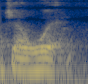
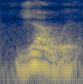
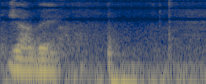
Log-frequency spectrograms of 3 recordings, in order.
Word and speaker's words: Yahweh: Los eruditos consideran que es el equivalente a Yahweh, Yahweh o Yahvé. Esta es la forma correcta de reproducir su nombre.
